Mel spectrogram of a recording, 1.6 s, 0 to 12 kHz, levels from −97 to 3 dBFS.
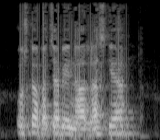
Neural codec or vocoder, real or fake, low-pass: none; real; 10.8 kHz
